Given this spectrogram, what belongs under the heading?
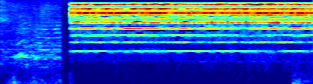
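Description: An electric school bell rings for noon, a steady loud metallic ring that starts abruptly after a short burst of background noise and continues unbroken.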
